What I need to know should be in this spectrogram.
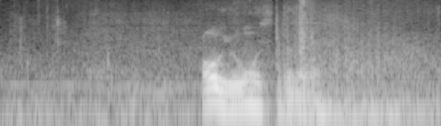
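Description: A burst of flame explodes with a sudden roar.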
